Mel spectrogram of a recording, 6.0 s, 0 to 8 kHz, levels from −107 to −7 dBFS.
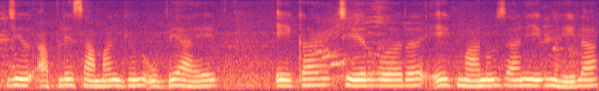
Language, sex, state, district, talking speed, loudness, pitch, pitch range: Marathi, female, Maharashtra, Washim, 150 wpm, -12 LUFS, 195 Hz, 185-200 Hz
